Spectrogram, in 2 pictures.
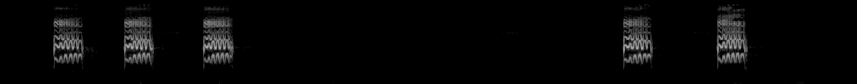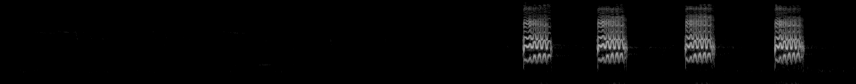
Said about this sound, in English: Now the nasal trill of the red-bellied woodpecker.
